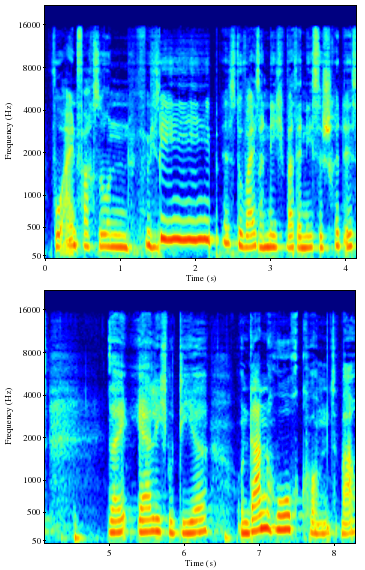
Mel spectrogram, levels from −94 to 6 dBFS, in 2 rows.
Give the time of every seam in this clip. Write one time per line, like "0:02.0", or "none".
0:01.5
0:02.8
0:03.3
0:05.0
0:05.8
0:06.9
